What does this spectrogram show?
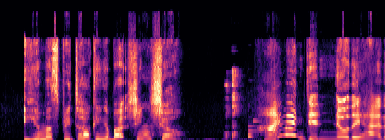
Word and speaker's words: Xingqiu: You must be talking about Xingqiu. Paimon didn't know they had a warehouse here. Oh, is that how you say his name? I thought it was Singtru.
